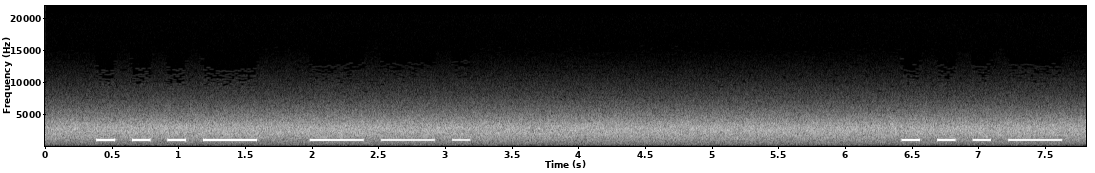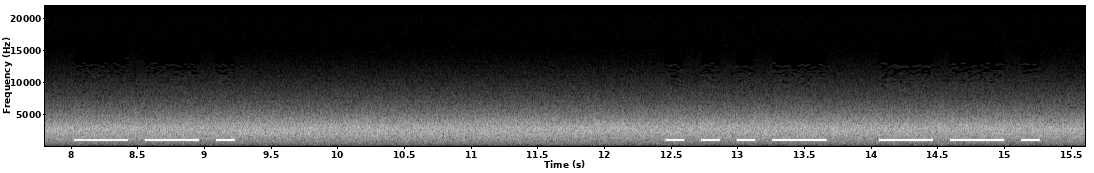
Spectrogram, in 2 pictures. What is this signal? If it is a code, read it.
Morse code, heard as a keyed tone, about 9 wpm, 1020 Hz, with radio static and fading. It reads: VG VG VG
